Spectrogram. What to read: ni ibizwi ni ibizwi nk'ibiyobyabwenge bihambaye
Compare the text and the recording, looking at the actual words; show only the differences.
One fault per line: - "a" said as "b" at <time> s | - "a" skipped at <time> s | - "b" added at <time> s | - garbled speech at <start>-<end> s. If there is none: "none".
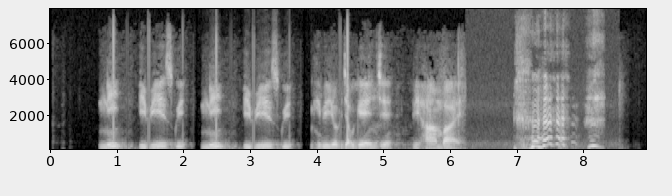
none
